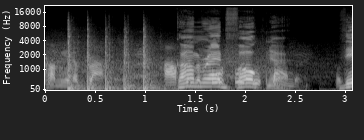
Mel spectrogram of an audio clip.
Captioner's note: knock on door; muffled radio trails off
